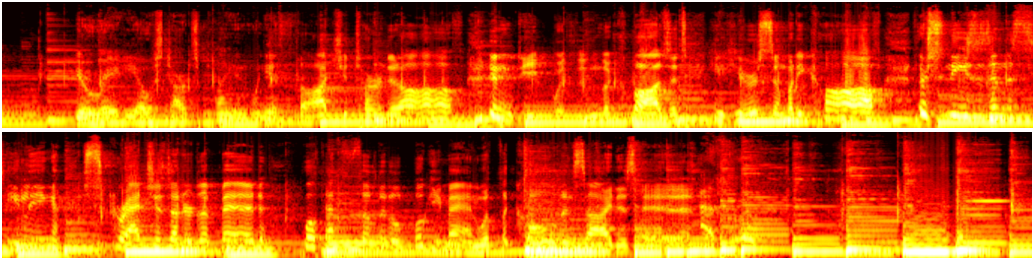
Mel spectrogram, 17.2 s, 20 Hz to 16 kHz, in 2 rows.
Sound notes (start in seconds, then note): 0.2 singing; 14.4 sneezing; 15.4 playing guitar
